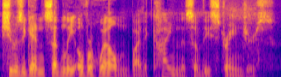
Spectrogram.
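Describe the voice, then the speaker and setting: A man narrates a Christmas story in a very low voice that rises and falls with great variety. He tells it dramatically, pausing deliberately between phrases. The sound is dry, with hardly any room to it. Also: big pitch swings, dry recording. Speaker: author reading his own story.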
